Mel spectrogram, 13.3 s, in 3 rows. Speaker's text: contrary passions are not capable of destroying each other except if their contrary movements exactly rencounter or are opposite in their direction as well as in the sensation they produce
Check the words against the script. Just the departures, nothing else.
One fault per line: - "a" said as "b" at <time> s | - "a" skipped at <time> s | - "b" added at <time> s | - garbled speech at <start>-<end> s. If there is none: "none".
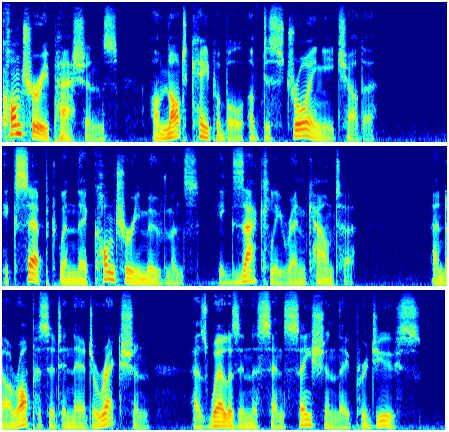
- "if" said as "when" at 5.0 s
- "or" said as "and" at 8.8 s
